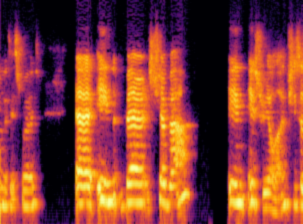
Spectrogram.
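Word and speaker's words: Be'er Sheva: have a problem with this word uh in bear shabbat in israel and she's a lecturer have i pronounced it right yes you do oh good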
